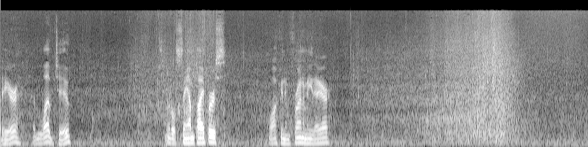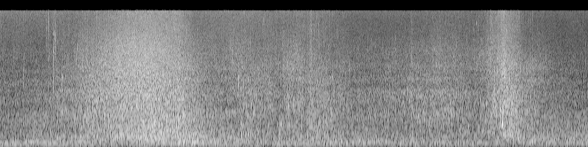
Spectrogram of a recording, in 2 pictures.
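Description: Small waves lap and wash gently onto the shore.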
